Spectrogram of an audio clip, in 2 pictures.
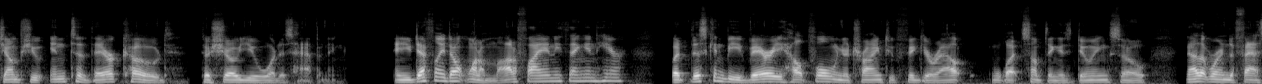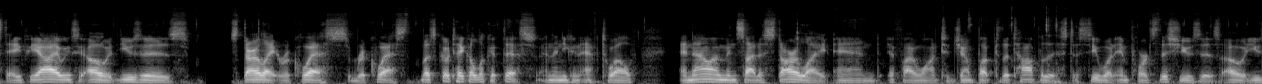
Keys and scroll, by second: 22.2 ctrl+g.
